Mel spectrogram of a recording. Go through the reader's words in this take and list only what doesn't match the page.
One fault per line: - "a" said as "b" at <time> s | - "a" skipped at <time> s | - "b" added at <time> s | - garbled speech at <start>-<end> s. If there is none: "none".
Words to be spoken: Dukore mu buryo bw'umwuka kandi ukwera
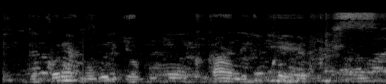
none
